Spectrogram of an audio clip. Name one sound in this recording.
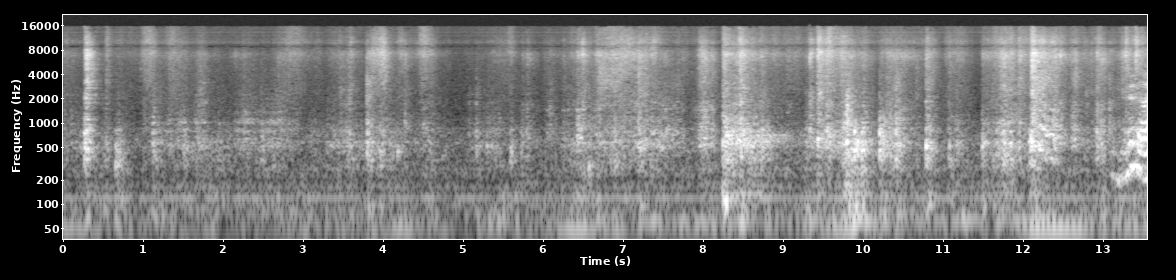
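A cardboard box knocks against a surface.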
